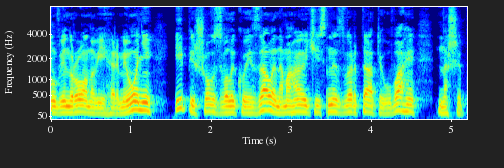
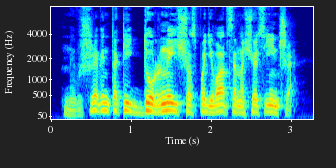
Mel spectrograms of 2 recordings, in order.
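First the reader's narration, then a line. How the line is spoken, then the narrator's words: Angry inner thought. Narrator (Ukrainian): думав Гаррі сердито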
